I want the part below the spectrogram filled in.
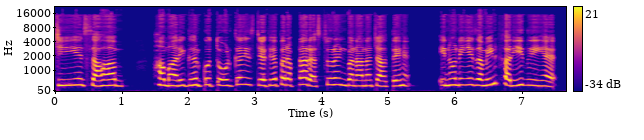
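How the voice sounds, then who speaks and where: A woman's voice: high voice, fairly even intonation, unhurried, dry recording, clean studio sound. A woman voicing a poor, worried young village wife, polite and plaintive, in a cartoon moral story. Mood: pleading.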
